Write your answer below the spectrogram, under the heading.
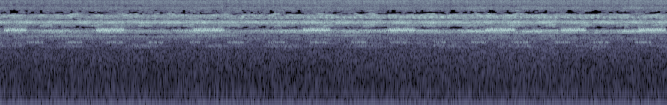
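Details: Crickets chirping on an evening in a peaceful park, several insects trilling together in steady high-pitched bands, with a lower chirp pulsing about twice a second under a constant shimmering drone.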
